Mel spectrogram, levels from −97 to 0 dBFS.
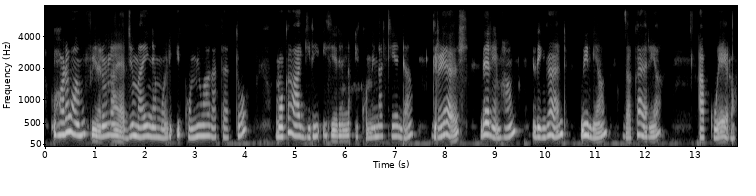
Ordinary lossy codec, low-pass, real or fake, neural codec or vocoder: none; 7.2 kHz; fake; codec, 16 kHz, 4 kbps, X-Codec, HuBERT features, trained on balanced general audio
